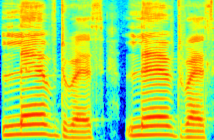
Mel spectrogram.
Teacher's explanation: D 소리 앞에 V는 조금 가볍게 소리가 F하고 비슷하게 납니다. 그래서 바람 소리만 가볍게 나면 되는데요.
